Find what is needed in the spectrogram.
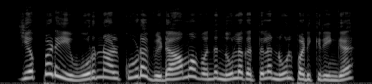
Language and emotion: Tamil, surprised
